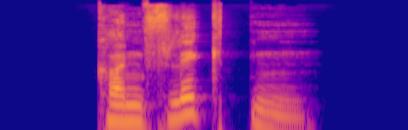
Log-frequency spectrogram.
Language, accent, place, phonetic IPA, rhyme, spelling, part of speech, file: German, Germany, Berlin, [kɔnˈflɪktn̩], -ɪktn̩, Konflikten, noun, De-Konflikten.ogg
- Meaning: dative plural of Konflikt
